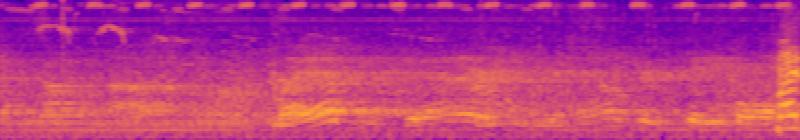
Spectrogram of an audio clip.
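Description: A person's voice calling out faintly at a distance, about a second and a half in, over quiet outdoor background noise. There are two short high chirps near the start.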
